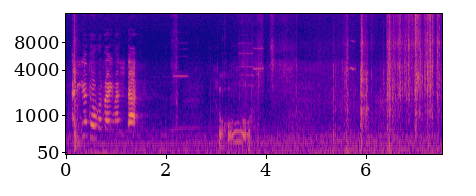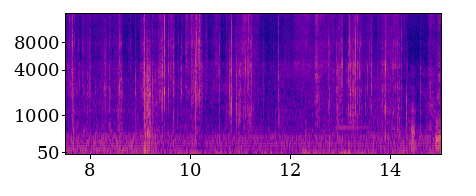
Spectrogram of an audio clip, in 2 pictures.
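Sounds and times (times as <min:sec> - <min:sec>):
plastic packaging crinkling: 0:06.4 - 0:14.5.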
